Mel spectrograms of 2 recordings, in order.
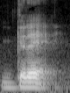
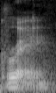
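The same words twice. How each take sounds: First: The R is rolled with a trill. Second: The R is said plainly, without a roll. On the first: The speaker calls it right. "It's very important that you roll the R" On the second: The speaker calls it wrong. "It's not gray"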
